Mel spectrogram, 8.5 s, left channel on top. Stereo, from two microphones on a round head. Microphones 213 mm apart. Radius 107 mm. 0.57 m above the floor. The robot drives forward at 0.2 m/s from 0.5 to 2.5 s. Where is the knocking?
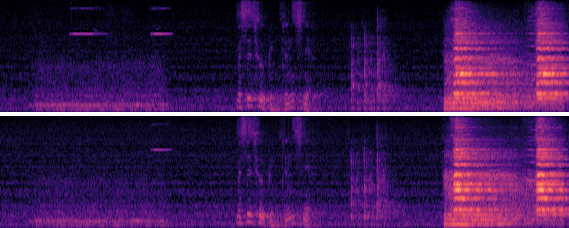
85° right, 8 m.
